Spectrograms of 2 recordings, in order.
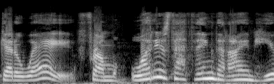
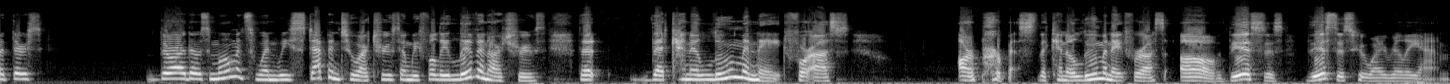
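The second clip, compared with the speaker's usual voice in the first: tearful voice, catching and choked up. Speaker talking with a listener, getting teary. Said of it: "I'm getting teary".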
